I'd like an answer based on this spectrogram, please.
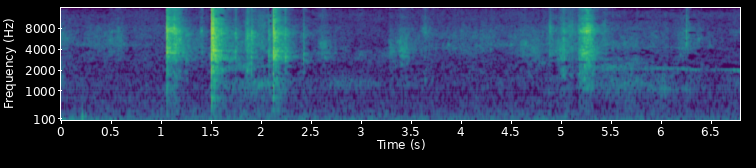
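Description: A metal spoon clinking and scraping against a metal bowl of food as it scoops: three sharp clinks a second or two in, the middle one loudest, then a softer scrape about five seconds in.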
